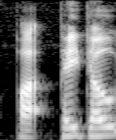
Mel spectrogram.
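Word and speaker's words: Paetow: Peyto, yeah, Peyto High School in Katy, Texas.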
